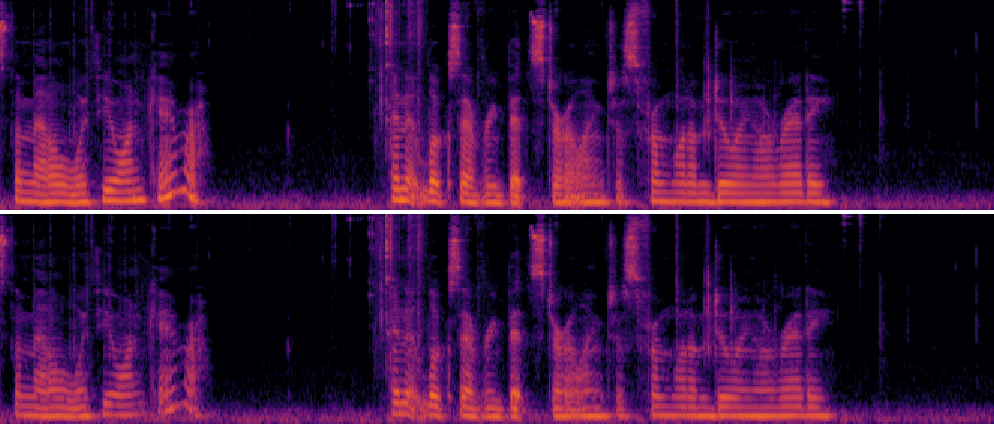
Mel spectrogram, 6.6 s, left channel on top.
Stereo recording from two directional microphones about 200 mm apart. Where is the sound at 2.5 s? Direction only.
35° left (ahead or behind).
